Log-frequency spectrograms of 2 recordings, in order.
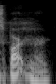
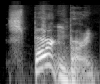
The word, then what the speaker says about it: Spartanburg: track do you know where Talladega was supposed to be bu right up the road in spanberg Spartanburg Bingo you said it right that's the correct answer it was supposed to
